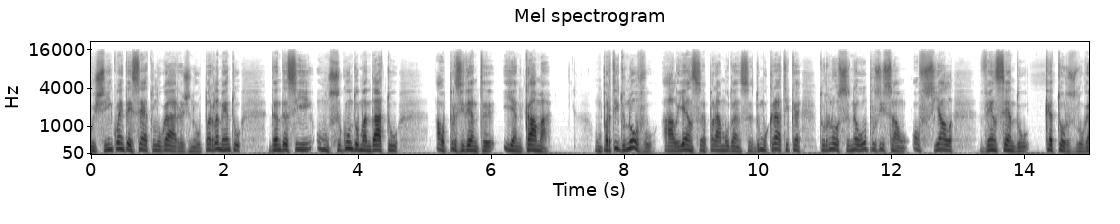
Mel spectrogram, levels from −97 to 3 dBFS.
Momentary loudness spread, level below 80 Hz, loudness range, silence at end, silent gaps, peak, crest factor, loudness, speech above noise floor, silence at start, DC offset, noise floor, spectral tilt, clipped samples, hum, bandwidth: 10 LU; -60 dBFS; 4 LU; 0 s; none; -2 dBFS; 20 dB; -22 LUFS; 29 dB; 0 s; under 0.1%; -50 dBFS; -5.5 dB/octave; under 0.1%; none; 15.5 kHz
